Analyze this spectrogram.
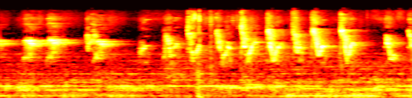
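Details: Bar-winged prinia aged three months, singing mriwik nembak: a few drawn-out buzzy notes, then a quick burst of steep, sweeping chirps repeated irregularly at a lively pace.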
